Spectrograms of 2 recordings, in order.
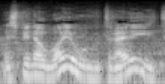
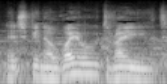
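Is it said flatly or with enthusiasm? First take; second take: enthusiastically; flatly. First: It is said with pep and enthusiasm. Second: It is said flatly, without much energy.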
